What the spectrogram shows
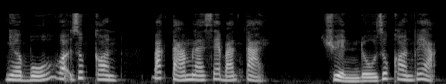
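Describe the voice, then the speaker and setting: Brief: a woman playing a resolute young son, respectful and steady. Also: medium pitch, moderate pace, no room sound, clean studio sound. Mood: firm. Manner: firm, polite.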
